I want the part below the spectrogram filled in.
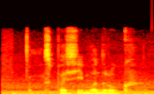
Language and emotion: Russian, neutral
